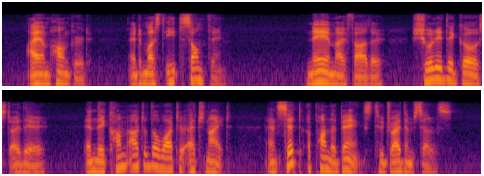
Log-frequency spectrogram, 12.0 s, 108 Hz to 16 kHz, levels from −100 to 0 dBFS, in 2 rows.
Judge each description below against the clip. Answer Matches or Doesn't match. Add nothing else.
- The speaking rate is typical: Matches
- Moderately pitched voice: Doesn't match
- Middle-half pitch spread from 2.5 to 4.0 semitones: Doesn't match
